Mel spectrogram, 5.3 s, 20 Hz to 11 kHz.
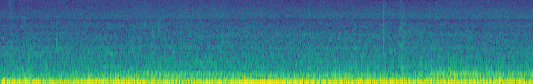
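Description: The supercharged 5.2-litre V8 of a 2020 Shelby GT500 idling steadily, deep and low, as the car creeps up to a car-carrier ramp.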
